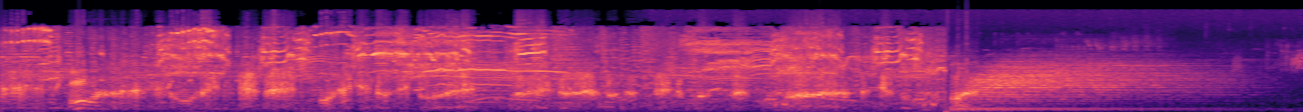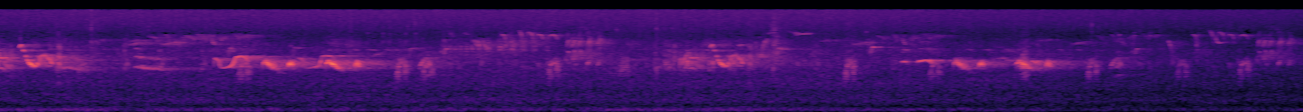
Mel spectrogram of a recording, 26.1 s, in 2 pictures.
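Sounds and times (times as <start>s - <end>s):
birds chirping: 0.0s - 9.5s.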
